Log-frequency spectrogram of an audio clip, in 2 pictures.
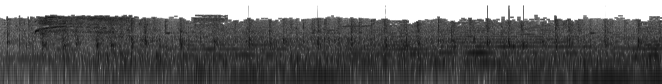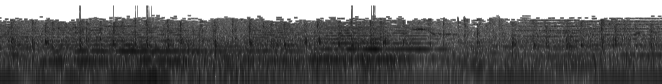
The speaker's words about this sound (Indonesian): Kuda meluncur perlahan meninggalkan perbatasan desa Antahpura.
